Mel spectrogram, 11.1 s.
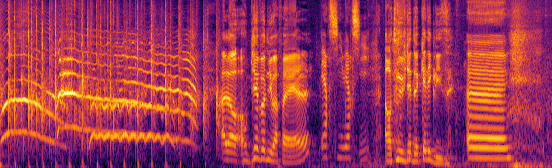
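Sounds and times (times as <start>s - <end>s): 
audience clapping in rhythm: 0.0s - 5.0s
speech: 4.4s - 10.6s.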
